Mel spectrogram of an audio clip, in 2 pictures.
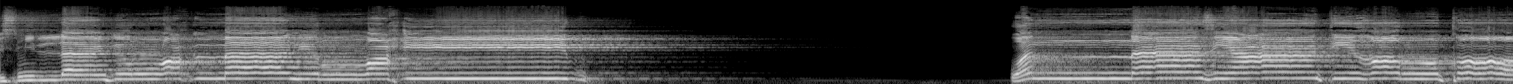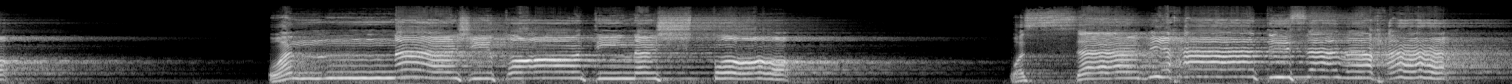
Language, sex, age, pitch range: Persian, male, 50-69, 240-300 Hz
